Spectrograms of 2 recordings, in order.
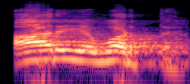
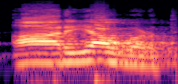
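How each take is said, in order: First: There is no long vowel after 'arya'. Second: A long 'aa' vowel follows 'arya'. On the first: The speaker calls it wrong. "कुछ लोग बोलते हैं आर्यवर्त" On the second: The speaker calls it right. "ओ की जगह आ होता"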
